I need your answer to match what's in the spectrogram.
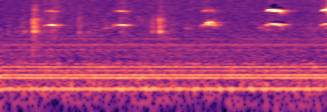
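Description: Day-old quail chicks give soft, high, thin peeps, scattered irregularly and growing louder toward the end, over a steady low hum.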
